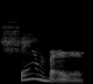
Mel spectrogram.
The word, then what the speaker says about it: Schamberger: And again, his last name does sound like hamburger. It's just put a shush in the beginning of it, and you get Schamberger. Yeah, it rhymes with hamburger.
